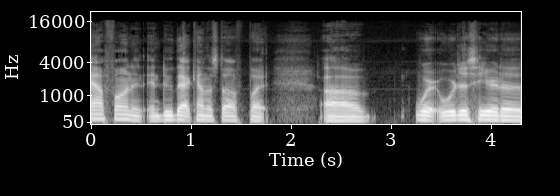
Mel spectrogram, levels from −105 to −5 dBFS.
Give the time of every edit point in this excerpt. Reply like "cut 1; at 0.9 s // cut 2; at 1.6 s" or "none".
cut 1; at 3.1 s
